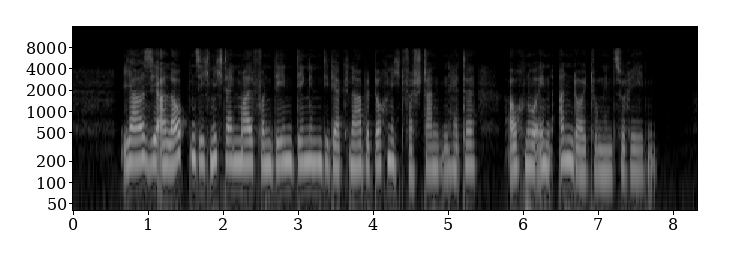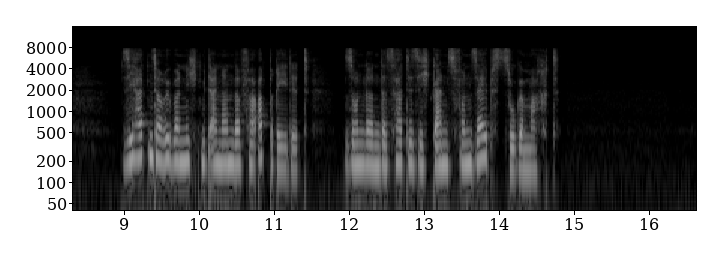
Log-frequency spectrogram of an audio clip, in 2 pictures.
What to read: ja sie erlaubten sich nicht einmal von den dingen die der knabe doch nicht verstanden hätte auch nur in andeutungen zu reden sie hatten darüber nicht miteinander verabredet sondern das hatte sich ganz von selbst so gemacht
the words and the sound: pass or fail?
pass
